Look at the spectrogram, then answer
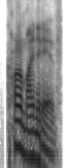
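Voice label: "carminative", American English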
